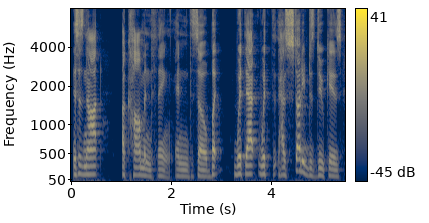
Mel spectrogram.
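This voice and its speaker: Speaking at a measured pace in a mid-range voice, a man leads a tabletop role-playing game, narrating scenes descriptively and answering his players. He often restarts his sentences partway through.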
